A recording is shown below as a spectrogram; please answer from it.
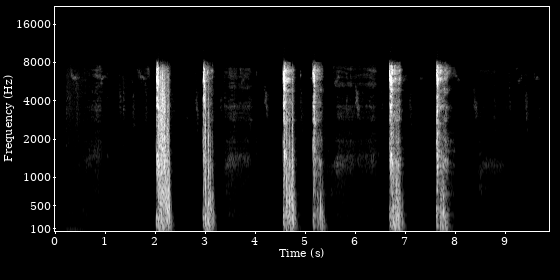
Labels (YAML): expert_labels:
- quality: poor
  cough_type: unknown
  dyspnea: false
  wheezing: false
  stridor: false
  choking: false
  congestion: false
  nothing: true
  diagnosis: lower respiratory tract infection
  severity: mild
age: 18
gender: male
respiratory_condition: true
fever_muscle_pain: false
status: healthy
